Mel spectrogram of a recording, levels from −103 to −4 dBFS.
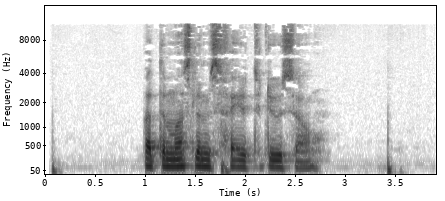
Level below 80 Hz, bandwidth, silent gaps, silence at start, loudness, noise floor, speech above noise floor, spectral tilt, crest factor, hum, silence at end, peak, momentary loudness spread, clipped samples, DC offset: -46 dBFS; 11.5 kHz; none; 0.05 s; -23 LUFS; -73 dBFS; 51 dB; -5.5 dB/octave; 20 dB; 50 Hz at -55 dBFS; 0.45 s; -4 dBFS; 25 LU; under 0.1%; under 0.1%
